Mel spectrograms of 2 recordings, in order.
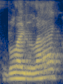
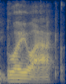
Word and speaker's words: Blalack: So was Blalick or Blalick? It's actually Blalack, but it's totally fine. I've been saying it wrong the whole time. Everybody always does.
